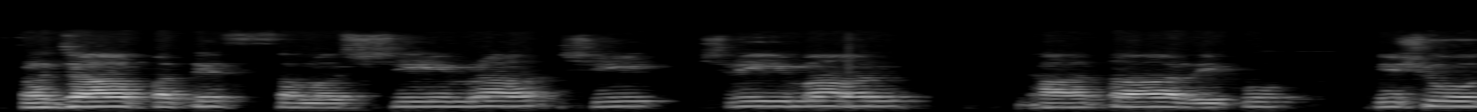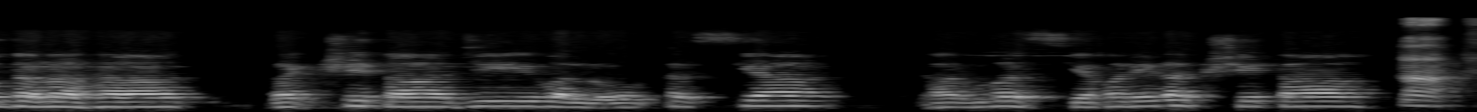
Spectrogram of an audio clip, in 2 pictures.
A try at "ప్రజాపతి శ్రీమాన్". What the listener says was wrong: అక్కడ మీరు ప్రజాపతి దగ్గర కొంచెం గ్యాప్ ఇవ్వడం వల్ల సాకి సావత్తులాగా వినపడుతుంది. గ్యాప్ లేకుండా కంటిన్యూ చేశారనుకోండి. ప్రజాపతి శ్రీమాన్.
